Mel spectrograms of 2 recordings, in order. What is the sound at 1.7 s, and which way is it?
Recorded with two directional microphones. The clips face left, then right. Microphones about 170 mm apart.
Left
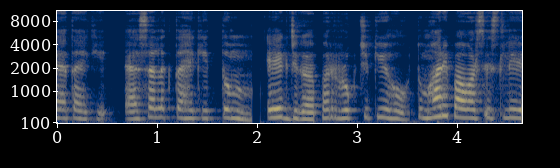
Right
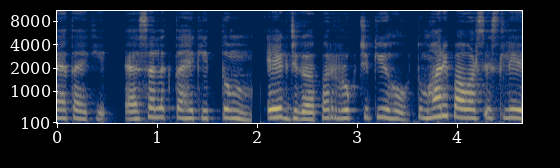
Speech, 5° right (ahead or behind).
